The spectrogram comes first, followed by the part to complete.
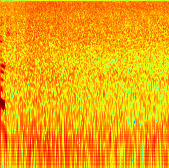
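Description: Steady wash of surf breaking and running up a sandy beach.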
